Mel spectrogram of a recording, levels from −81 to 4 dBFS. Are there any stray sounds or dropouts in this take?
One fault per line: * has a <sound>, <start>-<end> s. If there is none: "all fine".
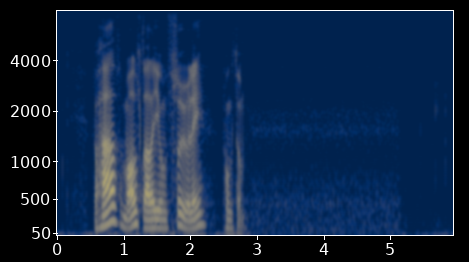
all fine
